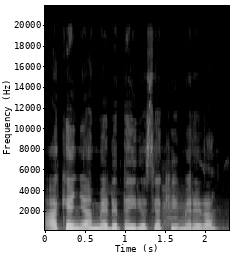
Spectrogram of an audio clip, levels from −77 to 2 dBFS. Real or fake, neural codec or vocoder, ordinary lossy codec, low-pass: real; none; none; 19.8 kHz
